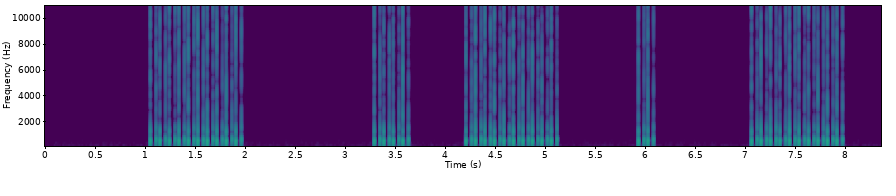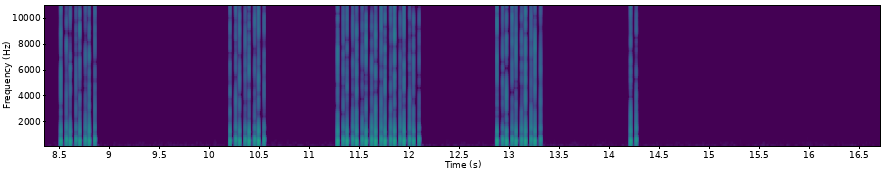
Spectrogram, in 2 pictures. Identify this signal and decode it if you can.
Pulse dialling, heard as clicks on a phone line, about 10 pulses a second. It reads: 0 4 0 2 0 4 4 9 5 1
